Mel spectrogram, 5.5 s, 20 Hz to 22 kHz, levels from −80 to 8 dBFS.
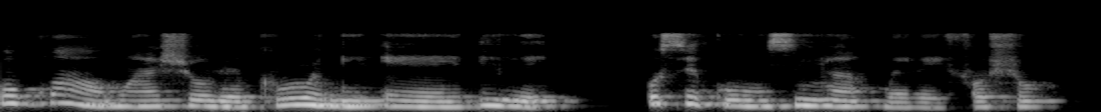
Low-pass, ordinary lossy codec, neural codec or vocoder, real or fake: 7.2 kHz; none; codec, 16 kHz, 2 kbps, X-Codec, HuBERT features, trained on balanced general audio; fake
